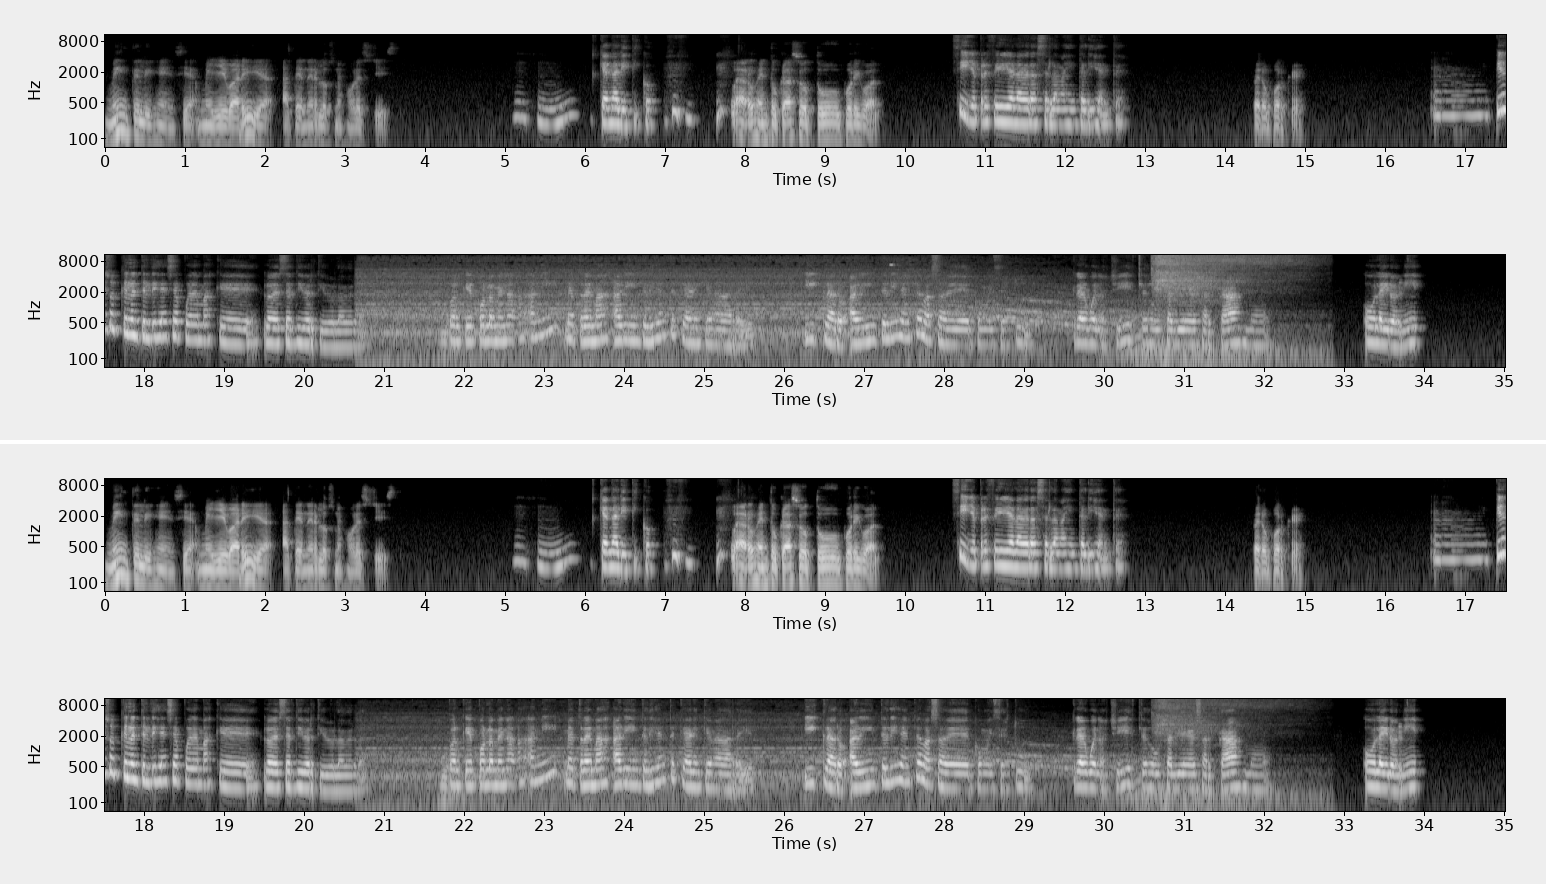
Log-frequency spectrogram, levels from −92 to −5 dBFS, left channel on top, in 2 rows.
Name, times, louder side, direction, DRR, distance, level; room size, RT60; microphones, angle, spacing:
voice 1, 0.0-3.5 7.8-9.7 14.4-15.0 21.7-21.9, right 4 dB, 70° right, 0.5 m, -29 dB
voice 2, 5.1-5.9 6.2-7.4 7.6-7.8 10.7-12.7 16.6-20.8 21.8-25.6 26.3-29.1 29.6-32.1 33.3-33.9, right 2 dB, 30° right, 1.0 m, -26 dB
sound 1, 20.6-32.9, left 4 dB, 35° left, 0.5 m, -39 dB
10.5 x 3.5 x 2.7 m
head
